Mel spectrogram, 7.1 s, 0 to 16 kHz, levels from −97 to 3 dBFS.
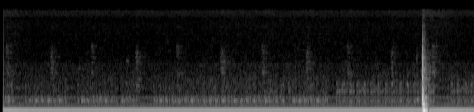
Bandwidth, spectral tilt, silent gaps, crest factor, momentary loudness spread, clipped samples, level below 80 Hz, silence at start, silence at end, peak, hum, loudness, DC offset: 4.7 kHz; -9 dB/octave; none; 28 dB; 13 LU; under 0.1%; -36 dBFS; 0.05 s; 0 s; -6 dBFS; none; -35 LUFS; under 0.1%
